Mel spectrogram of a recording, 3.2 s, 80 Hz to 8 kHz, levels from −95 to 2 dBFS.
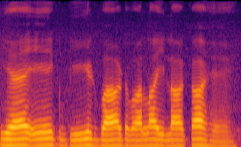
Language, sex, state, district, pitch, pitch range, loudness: Hindi, male, Uttar Pradesh, Shamli, 120 Hz, 115-125 Hz, -16 LUFS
